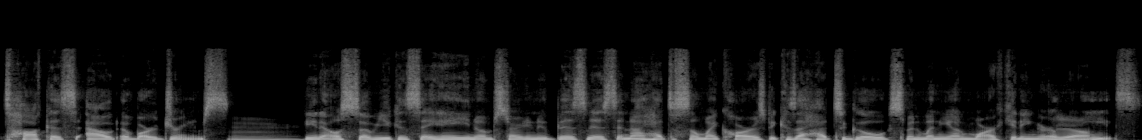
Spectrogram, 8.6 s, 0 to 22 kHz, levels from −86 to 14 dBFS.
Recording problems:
none

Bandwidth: 14.5 kHz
